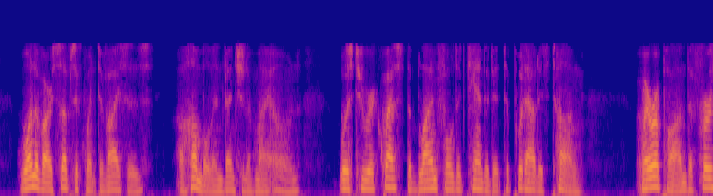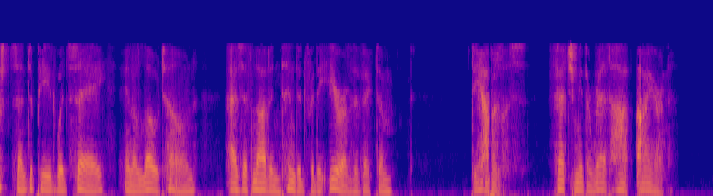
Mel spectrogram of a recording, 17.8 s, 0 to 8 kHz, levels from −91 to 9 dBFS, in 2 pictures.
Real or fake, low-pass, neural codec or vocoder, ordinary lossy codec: real; 7.2 kHz; none; AAC, 16 kbps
